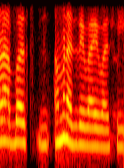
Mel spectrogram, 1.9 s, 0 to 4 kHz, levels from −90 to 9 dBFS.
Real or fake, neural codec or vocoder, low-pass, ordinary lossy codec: real; none; 3.6 kHz; Opus, 64 kbps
